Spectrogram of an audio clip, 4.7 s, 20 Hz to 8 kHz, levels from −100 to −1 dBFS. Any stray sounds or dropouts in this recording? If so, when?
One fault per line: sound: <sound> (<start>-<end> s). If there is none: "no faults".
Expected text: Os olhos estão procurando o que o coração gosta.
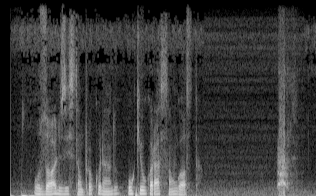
sound: bark (4.2-4.5 s)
